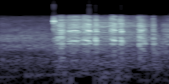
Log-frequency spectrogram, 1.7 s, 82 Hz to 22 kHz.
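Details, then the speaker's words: 2008 Kawasaki Ninja 250R with rev issues, idling 2-3,000 rpm or hanging at 5,000, exhaust smelling of raw fuel, owner suspects rich and needing rejet; uneven raspy cranking bursts for about a second, never catches: cranks but won't start. "oh na she doesn't want to turn on Okay so now I might have to do what I did last time which is pull the throttle all the way back oh boy she doesn't want to turn on now"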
